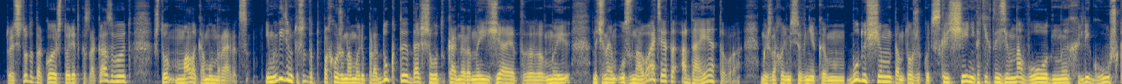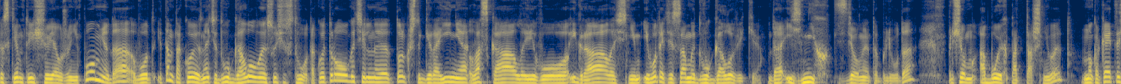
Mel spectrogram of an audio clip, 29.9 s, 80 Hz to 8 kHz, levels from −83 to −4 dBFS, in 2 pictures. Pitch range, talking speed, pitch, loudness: 125-155 Hz, 170 wpm, 135 Hz, -13 LUFS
